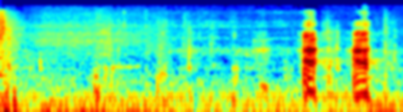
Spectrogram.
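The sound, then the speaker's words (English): Two quick, loud ripping bursts of a printed-out sheet of paper being torn up, one right after the other, following a stretch of faint background noise with no talking. “I hope the mic picked up the ripping of the paper.”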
